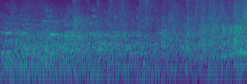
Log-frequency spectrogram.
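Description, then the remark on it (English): An audience at a live song performance claps together in a steady, dense patter of many hands that holds at a moderate level for a couple of seconds, with no voices heard. “Don't clap.”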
